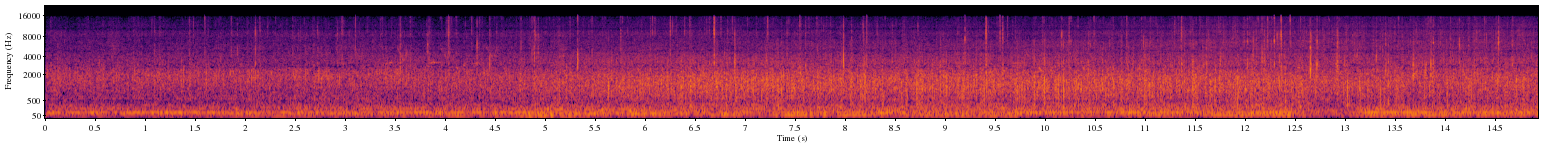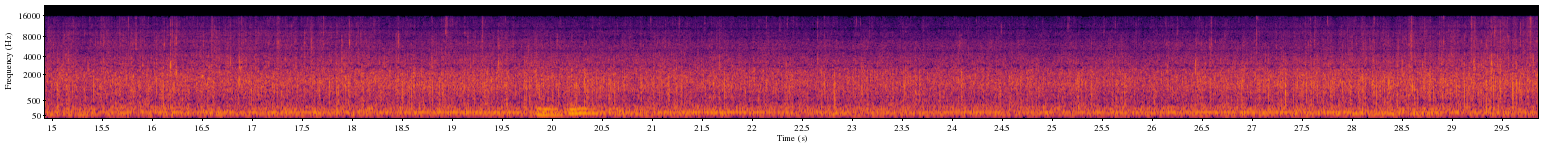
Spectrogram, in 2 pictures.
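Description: Steady rain falling on a wet driveway and garden, with a steady low hum underneath.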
